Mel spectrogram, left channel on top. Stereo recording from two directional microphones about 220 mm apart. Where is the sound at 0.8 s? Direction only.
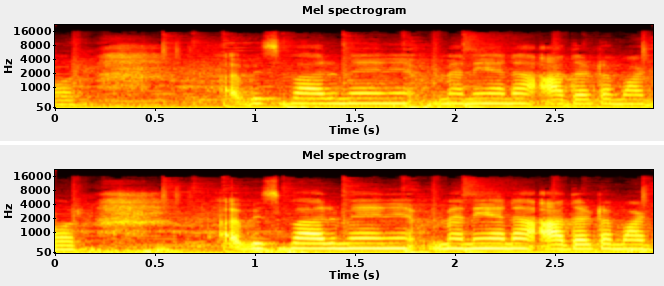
20° right (ahead or behind).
